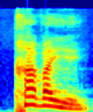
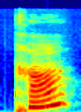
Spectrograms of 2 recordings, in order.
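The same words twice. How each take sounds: First: Said in the usual way. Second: "Tra-va-ye" in three separate syllables, pausing between each. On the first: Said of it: "Tra-va-ye". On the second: Shown as a demonstration. Teacher breaks the word down for learners, "Tra-va-ye" syllable by syllable. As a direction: break up "Tra-va-ye", with a Y sound starting "ye". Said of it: "se pronuncian como Y".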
